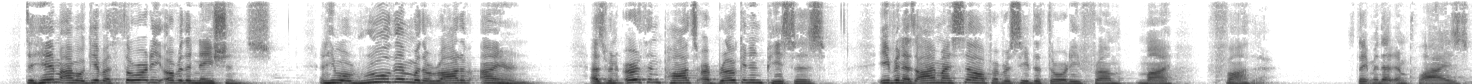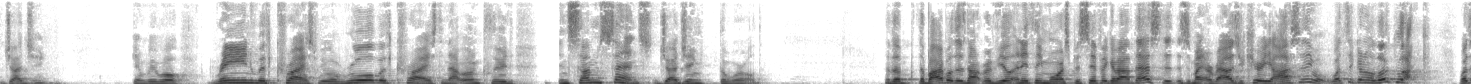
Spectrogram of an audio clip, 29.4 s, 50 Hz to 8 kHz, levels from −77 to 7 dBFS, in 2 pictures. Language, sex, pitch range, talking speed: English, male, 160-215 Hz, 175 wpm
